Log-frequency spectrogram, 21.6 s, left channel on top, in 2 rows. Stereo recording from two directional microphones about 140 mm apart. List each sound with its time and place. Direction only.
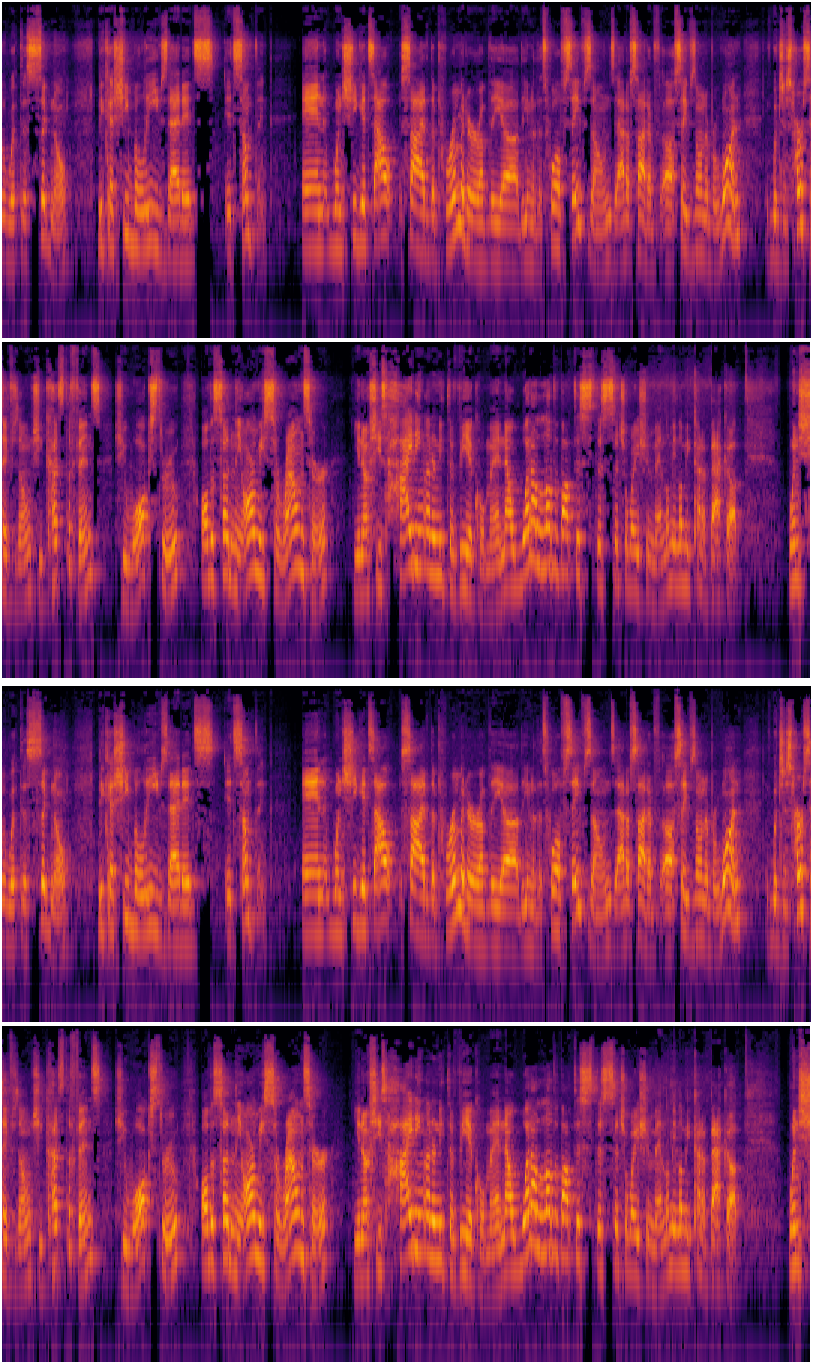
0.1 s speech: 30° left (ahead or behind)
